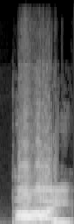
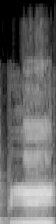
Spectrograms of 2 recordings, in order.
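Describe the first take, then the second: First: The name rhymes with 'sky'. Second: The name rhymes with 'see'. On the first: The speaker calls it right. "I think that's that's better" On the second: The speaker calls it wrong. "P is quite offensive"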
